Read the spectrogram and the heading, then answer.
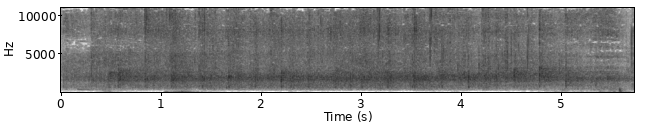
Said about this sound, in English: Give those folks a round of applause, please.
